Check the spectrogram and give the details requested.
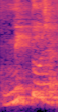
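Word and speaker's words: pnictogen: निक्टोजन family P silent रहेगा, that's why we will pronounce निक्टोजन family.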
